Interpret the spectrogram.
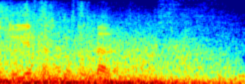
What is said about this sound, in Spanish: ¡Hola, Michael Bay! ¿Qué tal estás, Michael Bay? ¡Me acabas de hacer explotar cosas!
